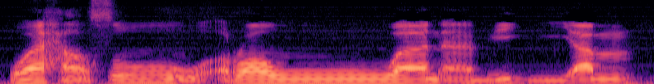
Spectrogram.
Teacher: Maka ini huruf ra ini kalau dia memiliki tanda baca baris 2 di atas seperti ini, atau misalnya baris 1 atau baris 2 begitu ya, fathah atau fathatain, maka huruf ra dibaca tafkhim, dibaca tebal, sehingga pangkal lidah kita naik terangkat ke atas ketika kita mengucapkan.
